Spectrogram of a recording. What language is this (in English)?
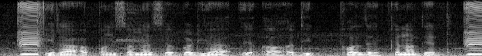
Maithili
